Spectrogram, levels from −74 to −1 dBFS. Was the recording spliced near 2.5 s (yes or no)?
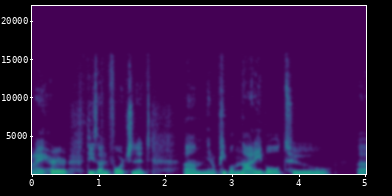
yes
